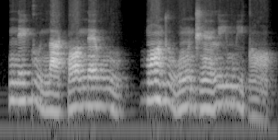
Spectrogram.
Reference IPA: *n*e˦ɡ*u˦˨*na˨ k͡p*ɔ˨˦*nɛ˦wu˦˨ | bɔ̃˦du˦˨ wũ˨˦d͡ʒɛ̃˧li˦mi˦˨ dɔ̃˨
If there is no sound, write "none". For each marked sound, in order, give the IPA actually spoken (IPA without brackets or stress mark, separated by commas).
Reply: n, u˦˨, ɔ˨˦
